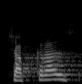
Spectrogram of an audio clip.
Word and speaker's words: chakra: the most seemingly fitting one is there are chakras in the body have you heard of chakras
